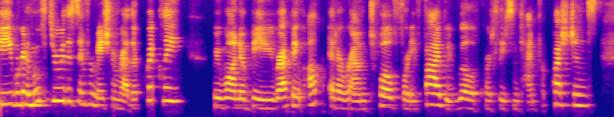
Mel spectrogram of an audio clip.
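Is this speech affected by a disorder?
No.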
